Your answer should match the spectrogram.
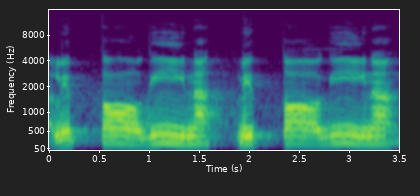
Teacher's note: Huruf to itu pun tebal. Jangan diucapkan seperti tak. Lit-taghina, lit-taghina.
